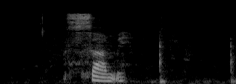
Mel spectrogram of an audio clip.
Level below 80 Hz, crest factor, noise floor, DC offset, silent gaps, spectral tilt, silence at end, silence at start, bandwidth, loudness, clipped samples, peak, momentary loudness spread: -68 dBFS; 24 dB; -62 dBFS; under 0.1%; none; -4 dB/octave; 0 s; 0.65 s; 11.5 kHz; -33 LUFS; under 0.1%; -14 dBFS; 19 LU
